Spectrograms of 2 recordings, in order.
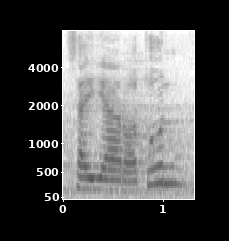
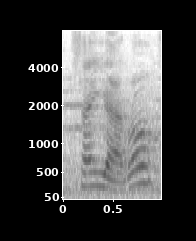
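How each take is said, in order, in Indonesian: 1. Kata ini berakhir dengan bunyi 'tun' yang utuh. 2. Kata ini berakhir dengan bunyi h saja. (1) "harus jelas harokatnya" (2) "dalam percakapan semuanya jadi sama, semuanya jadi hak mati"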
